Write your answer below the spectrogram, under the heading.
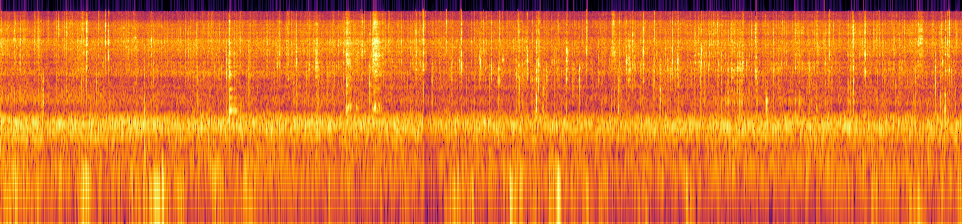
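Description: Two eggs frying in a nonstick pan, sizzling over a steady hiss with scattered crackling pops throughout.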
